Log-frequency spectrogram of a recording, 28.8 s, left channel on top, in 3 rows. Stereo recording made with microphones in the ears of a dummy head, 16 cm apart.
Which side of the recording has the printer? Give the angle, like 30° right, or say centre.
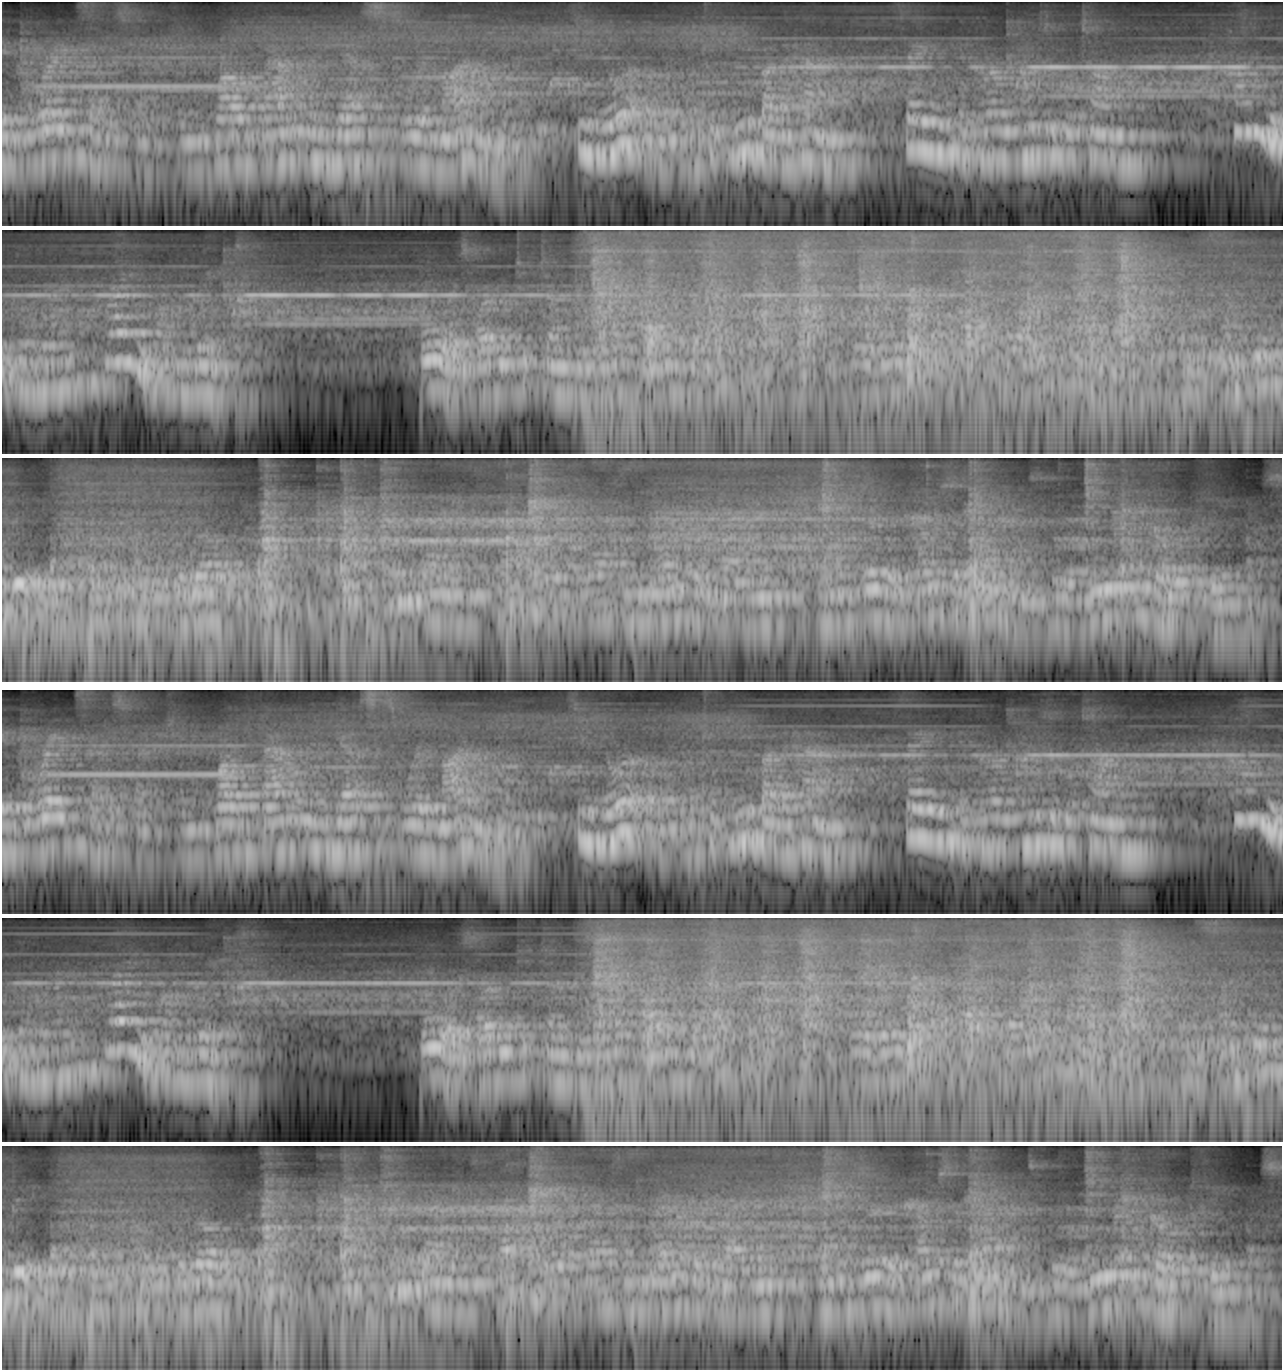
20° left.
